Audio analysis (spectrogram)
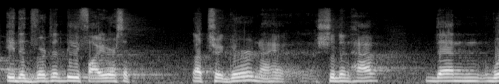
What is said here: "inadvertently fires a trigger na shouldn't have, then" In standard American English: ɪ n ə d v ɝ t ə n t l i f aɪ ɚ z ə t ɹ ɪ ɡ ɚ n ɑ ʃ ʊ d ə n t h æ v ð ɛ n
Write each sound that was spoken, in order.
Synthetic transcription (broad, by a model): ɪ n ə d v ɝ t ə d l i f aɪ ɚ s ə t ɹ ɪ ɡ ɚ n ɑ ʃ ʊ d ə n t h æ v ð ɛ n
